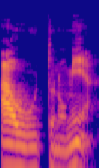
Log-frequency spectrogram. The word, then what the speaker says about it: autonomía: We don't say autonomía, we say autonomía, autonomía.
